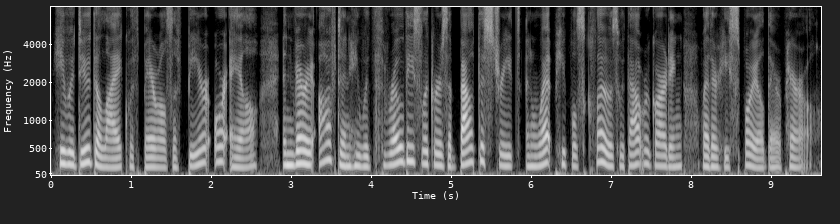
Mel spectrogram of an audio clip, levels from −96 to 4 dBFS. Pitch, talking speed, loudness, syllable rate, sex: 195 Hz, 205 wpm, -20 LUFS, 5.7 syllables/s, female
